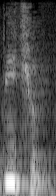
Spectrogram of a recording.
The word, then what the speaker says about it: Beauchamp: It's pronounced Beecham.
